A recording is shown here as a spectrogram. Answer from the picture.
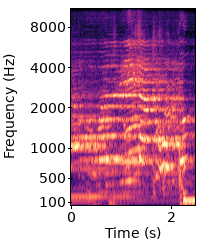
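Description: Children singing a song with musical accompaniment, the voices holding long notes.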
